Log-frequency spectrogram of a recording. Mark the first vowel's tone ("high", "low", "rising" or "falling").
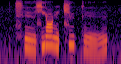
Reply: low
